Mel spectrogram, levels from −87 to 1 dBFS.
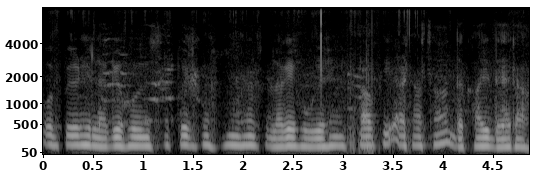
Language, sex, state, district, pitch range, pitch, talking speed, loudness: Hindi, male, Rajasthan, Churu, 130-145 Hz, 135 Hz, 175 wpm, -38 LUFS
